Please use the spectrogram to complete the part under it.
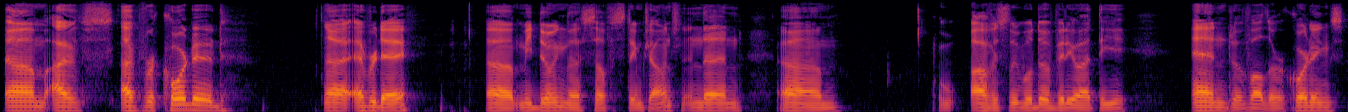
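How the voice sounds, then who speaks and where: Halting, slow-talking man losing his voice. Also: fairly low pitch, level tone, clear, resonant tone, highs cut off. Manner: rambling, halting, with many restarts and fillers. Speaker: podcast host. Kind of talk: casual solo podcast talk.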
